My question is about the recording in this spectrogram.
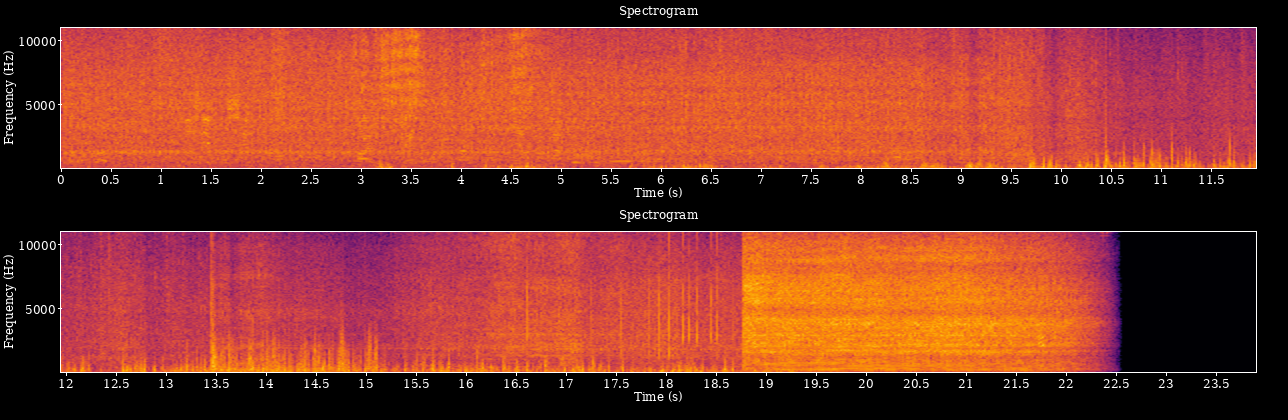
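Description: Street sound of people talking and car traffic. From about ten seconds in, heavy, gusty rumble of wind buffeting the microphone.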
